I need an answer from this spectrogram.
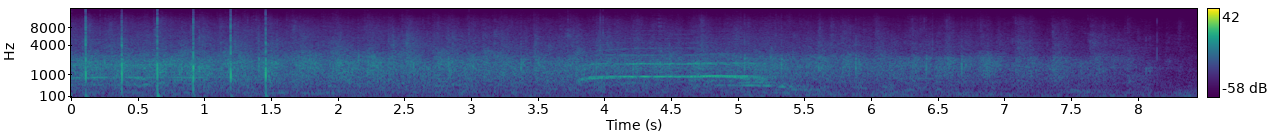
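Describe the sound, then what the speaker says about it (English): An audience applauds an award recipient at a mayor's community service awards ceremony, with sustained clapping for several seconds and a faint tone sweeping through mid-way. "Let's give Ms. Andrea Weiner a big round of applause"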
